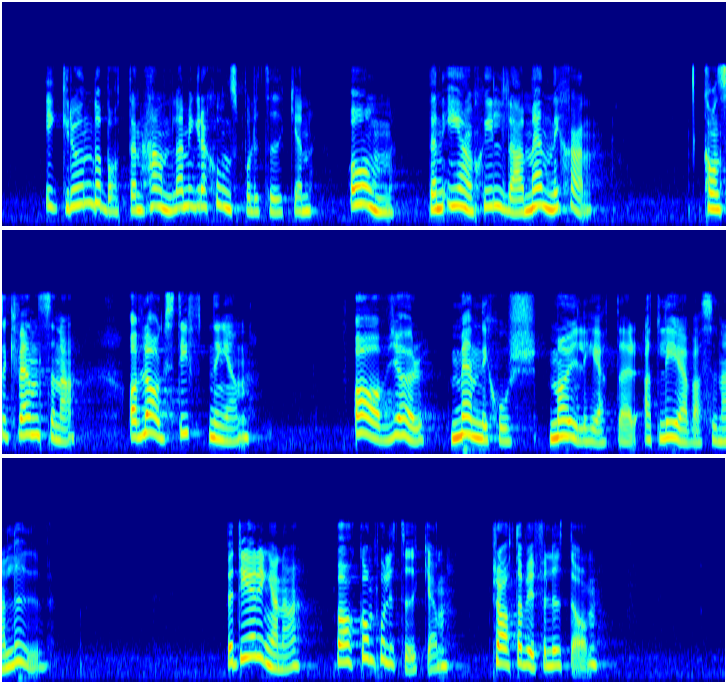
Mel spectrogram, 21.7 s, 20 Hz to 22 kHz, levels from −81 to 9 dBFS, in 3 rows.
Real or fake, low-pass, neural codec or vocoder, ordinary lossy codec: real; none; none; none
